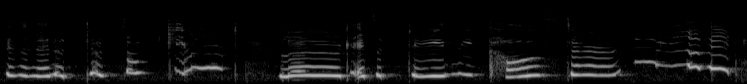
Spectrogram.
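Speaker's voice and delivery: very high, loud squealing near tears; teary squeals. Real, not acted. Vlogger showing the daisy coaster, squealing tearfully.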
